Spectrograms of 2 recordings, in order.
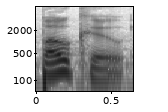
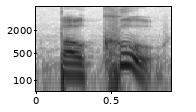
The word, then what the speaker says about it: BoKu: There is a very clear emphasis, a stressed syllable on the ku of BoKu. So it's not BoKu, it's BoKu.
